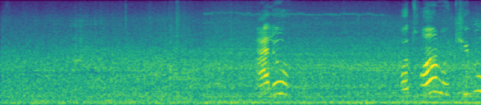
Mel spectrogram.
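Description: Steady road and engine noise inside a moving car's cabin. A woman's voice breaks in briefly about halfway through and again near the end.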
